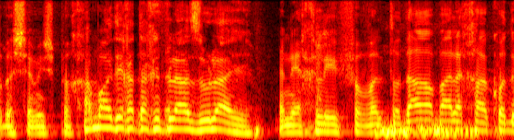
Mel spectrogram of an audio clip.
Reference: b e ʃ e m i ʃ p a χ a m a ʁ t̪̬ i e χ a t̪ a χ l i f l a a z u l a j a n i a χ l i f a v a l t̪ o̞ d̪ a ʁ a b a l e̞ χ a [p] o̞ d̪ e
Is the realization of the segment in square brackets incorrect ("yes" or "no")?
yes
